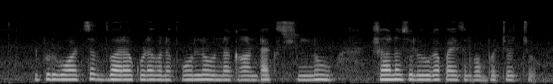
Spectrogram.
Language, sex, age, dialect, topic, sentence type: Telugu, female, 18-24, Southern, banking, statement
